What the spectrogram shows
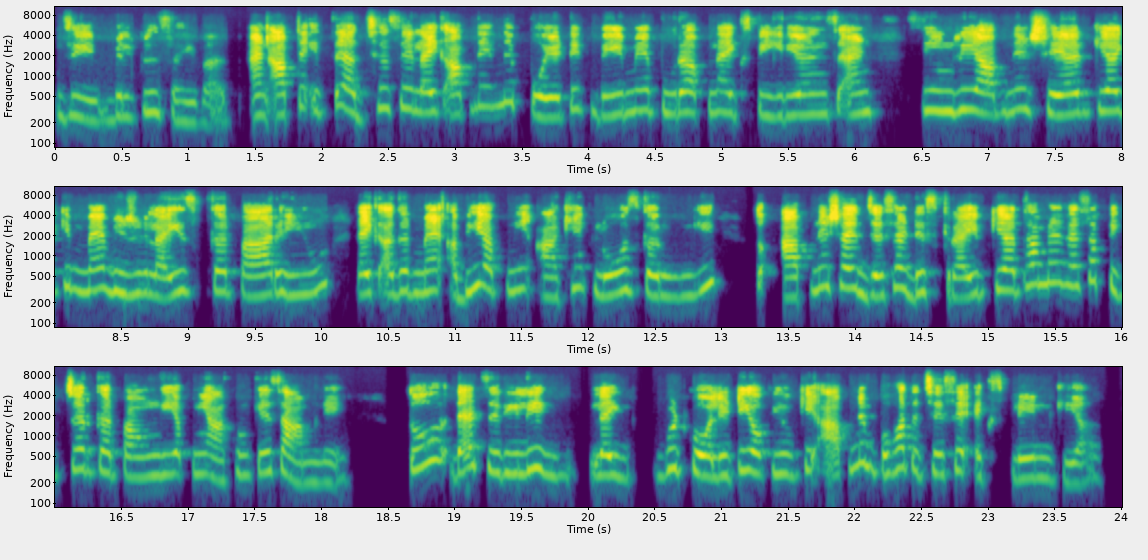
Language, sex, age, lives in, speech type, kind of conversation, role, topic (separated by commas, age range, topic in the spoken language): Hindi, female, 25-29, India, conversation, podcast, host, Solo trip ka sabse yaadgar pal tumhare liye kya tha?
